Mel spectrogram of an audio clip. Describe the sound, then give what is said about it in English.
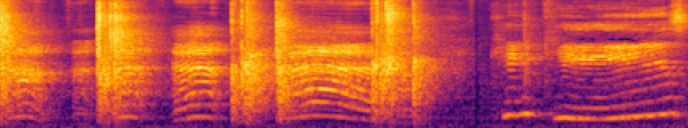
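A handful of sharp hand claps land in an uneven rhythm over a voice making drawn-out, sliding vocal sounds, with a higher, steadier tone at the end. “i make it clap.”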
